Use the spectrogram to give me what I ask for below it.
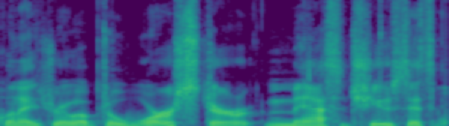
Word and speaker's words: Worcester: So you only know that it's called Worcester if you ever been to Worcester. – For anybody that doesn't know about Massachusetts, it's spelled like Worcester, but it's called Worcester, as in W-O-O-S-T-E-R.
